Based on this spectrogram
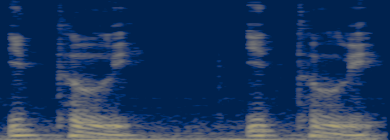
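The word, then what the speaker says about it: Italy: 이 T가 약간 리을 소리로 바뀝니다. 예, 그래서 이틀리. 이렇게 들려요. 이틀리. 이게 이탈리아입니다. 이탈리아라고 하면 못 알아들어요. 이틀리 이렇게 이틀리라고 발음하셔야 알아듣습니다.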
